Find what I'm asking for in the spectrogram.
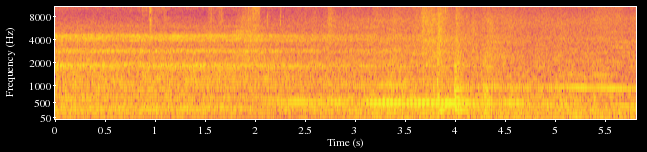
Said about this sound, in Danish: Jeg står midt i S-toget.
